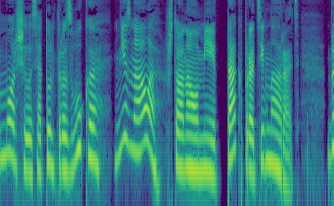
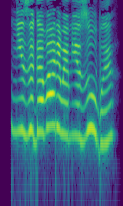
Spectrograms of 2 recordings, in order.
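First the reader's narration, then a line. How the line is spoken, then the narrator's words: Shrill yell. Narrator (Russian): визгливо провопила Мия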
